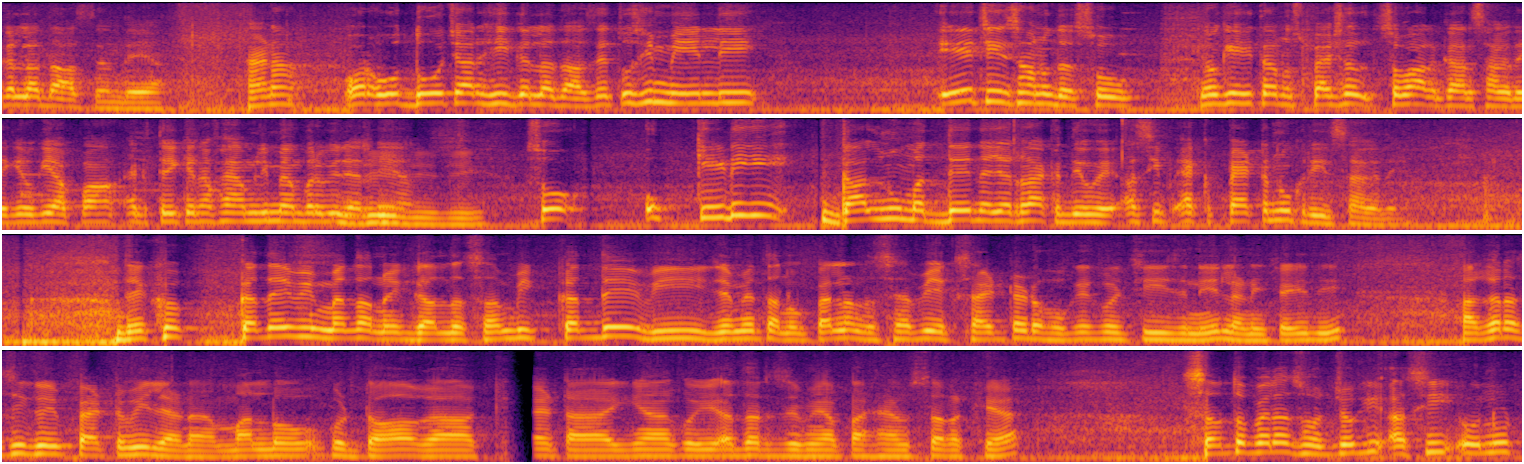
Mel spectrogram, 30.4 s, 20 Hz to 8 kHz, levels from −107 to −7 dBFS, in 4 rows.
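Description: Around 9.46 to 9.49 s, 10.51 to 10.56 s and 15.28 to 15.32 s there's short concealed packet loss: roughly 20 ms each time never arrived, and the decoder papered over it by extending the last sound, so you get a quick smear or wobble.

Then at 25.32 to 25.47 s comes a proper burst of packet loss, about 140 ms gone. Concealment stretches the preceding sound and fades it, with about 60 ms of outright silence in there, before the audio jumps ahead. Nothing sits above 8 kHz, which fits a wideband call codec like G.722.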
